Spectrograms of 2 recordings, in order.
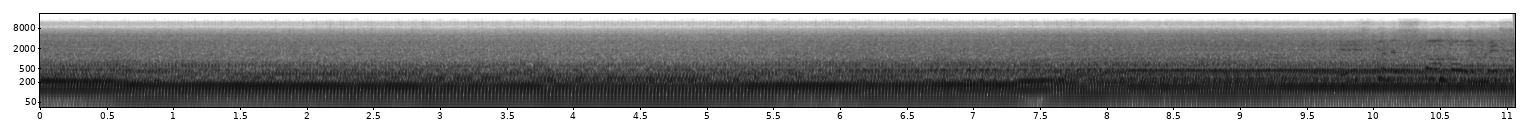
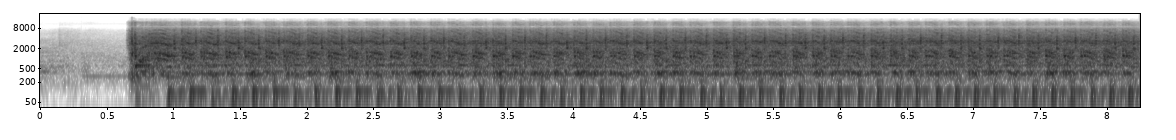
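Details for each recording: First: Rebuilt 2AZ-FE engine in a 2007 Toyota Camry (new pistons, machined head, for blown head gasket and oil consumption) on first start, relearning idle: loud, throbbing, slightly uneven idle with raspy puffing from a leaking exhaust flex pipe. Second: 2007 Toyota Camry 2AZ-FE, freshly rebuilt for blown head gasket and oil consumption, crank sensor unplugged to prime oil: even starter cranking about three or four pulses a second without firing until oil pressure light goes off; normal priming crank.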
